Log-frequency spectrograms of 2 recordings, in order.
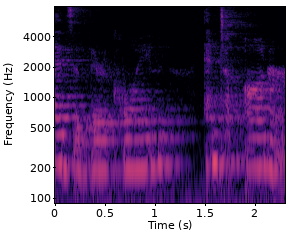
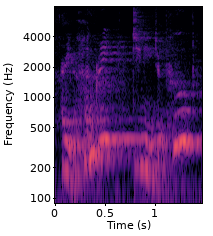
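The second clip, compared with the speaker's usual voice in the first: higher, brisk mock diagnostic mother; rapid-fire checklist questions, a touch louder; mom doctor mode; 7 semitones higher, 4 dB louder, faster than usual. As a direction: quiz the child like a mom doctor. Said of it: "I'd go into mom M D mode".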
